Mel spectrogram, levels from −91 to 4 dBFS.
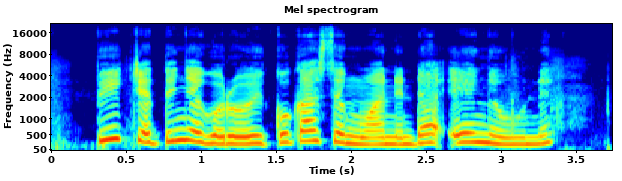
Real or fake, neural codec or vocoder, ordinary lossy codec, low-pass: real; none; none; 19.8 kHz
